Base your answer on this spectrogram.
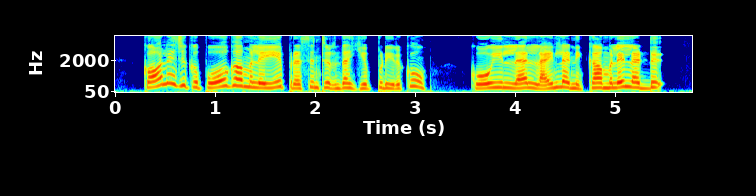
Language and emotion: Tamil, happy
